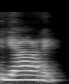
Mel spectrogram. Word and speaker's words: Jahre: Jahre, Ich, Jahre, উচ্চারণটা হবে Jahre, ইয়ারে, ইয়ারে, ja, ja, হুম, Jahre.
